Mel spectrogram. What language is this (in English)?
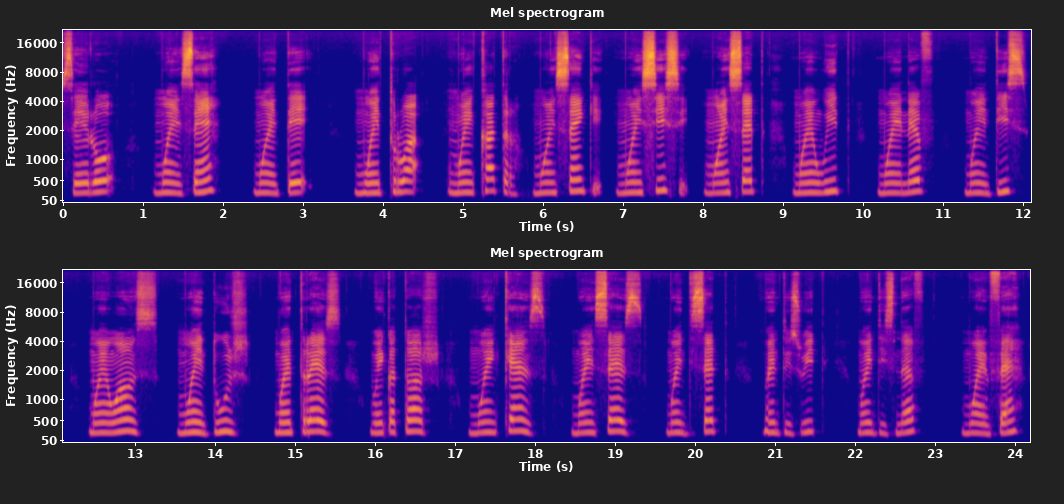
Southern Betsimisaraka Malagasy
